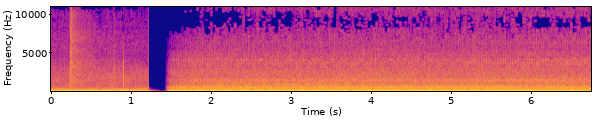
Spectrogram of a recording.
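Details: BMW E92 335i with N54 petrol six at rough idle: uneven, stumbling pulse, also felt on top of the engine, from a cylinder misfire attributed to a failing ignition coil.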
